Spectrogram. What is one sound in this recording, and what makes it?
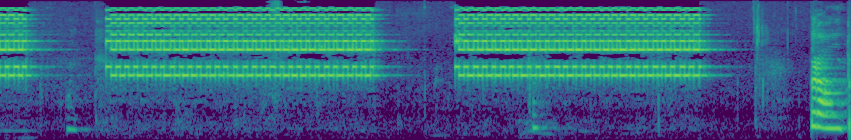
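A phone rings loudly in repeated bursts.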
